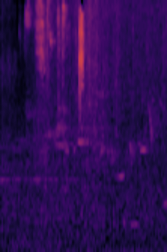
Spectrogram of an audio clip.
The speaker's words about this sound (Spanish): El pájaro jijí está volviendo, lo han escuchado. Dirigido casi a la extinción en su nativa Nueva Zelanda, el ave fue objeto de un programa de reubicación y reproducción.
